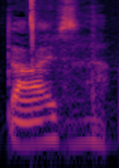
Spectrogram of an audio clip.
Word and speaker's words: Dies: Senator Martin Dees. No, Congressman Martin Dees. – Dies. – Uh, dies. – Junior. You told me it's pronounced Dies. Junior.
